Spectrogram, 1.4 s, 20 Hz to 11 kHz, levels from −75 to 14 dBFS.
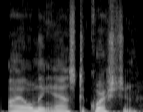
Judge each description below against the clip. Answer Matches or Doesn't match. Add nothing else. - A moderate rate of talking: Doesn't match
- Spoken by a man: Matches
